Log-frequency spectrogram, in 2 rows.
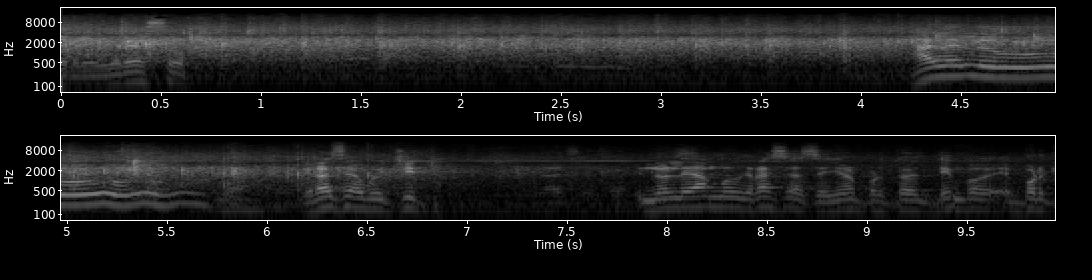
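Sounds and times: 
audience applause: 0.0 - 7.0
speech: 0.4 - 0.9, 4.3 - 7.0, 7.8 - 9.9.

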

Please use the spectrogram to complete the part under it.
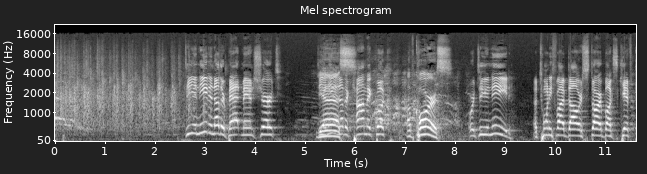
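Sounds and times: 
crowd clapping: 0.0 - 3.5
speech: 2.6 - 4.6, 5.2 - 11.6
laughter: 5.4 - 8.5, 11.3 - 11.6.

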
